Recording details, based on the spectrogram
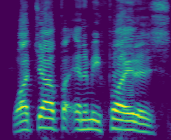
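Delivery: booming, yelled Brooklyn tough-guy voice.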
